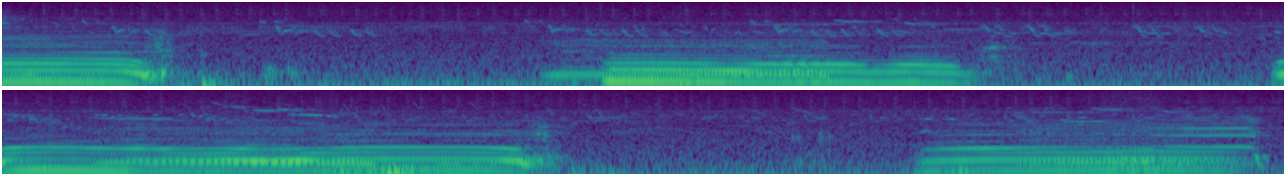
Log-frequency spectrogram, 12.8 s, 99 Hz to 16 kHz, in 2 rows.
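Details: Hereford bull Homebrew, facing south on June 17, 2023, trading calls with a rival Hereford bull across the road and an Angus bull, both within 100 yards. Four long, deep, droning bellows rich in harmonics, separated by pauses; birds chirp faintly overhead.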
